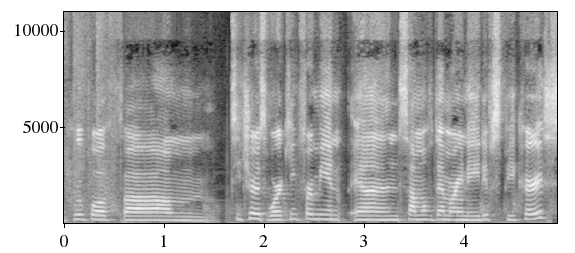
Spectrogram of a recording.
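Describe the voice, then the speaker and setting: Music plays in the background as a woman with a Russian accent talks. Her pitch is fairly high and her pace moderate. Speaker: English teacher. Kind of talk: interview.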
